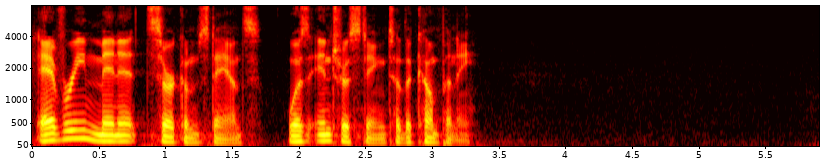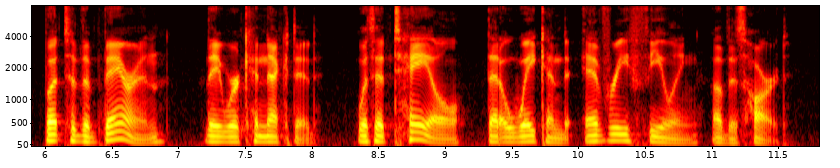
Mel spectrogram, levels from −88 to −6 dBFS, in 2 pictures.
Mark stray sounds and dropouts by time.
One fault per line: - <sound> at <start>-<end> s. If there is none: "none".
none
